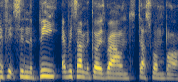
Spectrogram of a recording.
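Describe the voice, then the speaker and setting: The background is quiet. A man speaks in a dark, mellow tone with fairly even intonation. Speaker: music producer teaching a workshop. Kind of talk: tutorial. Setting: video call. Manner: casual.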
